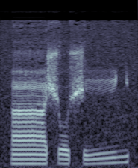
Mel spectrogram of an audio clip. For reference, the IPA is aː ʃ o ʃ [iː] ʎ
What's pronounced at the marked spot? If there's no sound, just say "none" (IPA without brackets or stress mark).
iː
